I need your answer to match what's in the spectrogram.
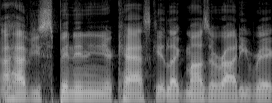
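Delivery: ordinary delivery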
